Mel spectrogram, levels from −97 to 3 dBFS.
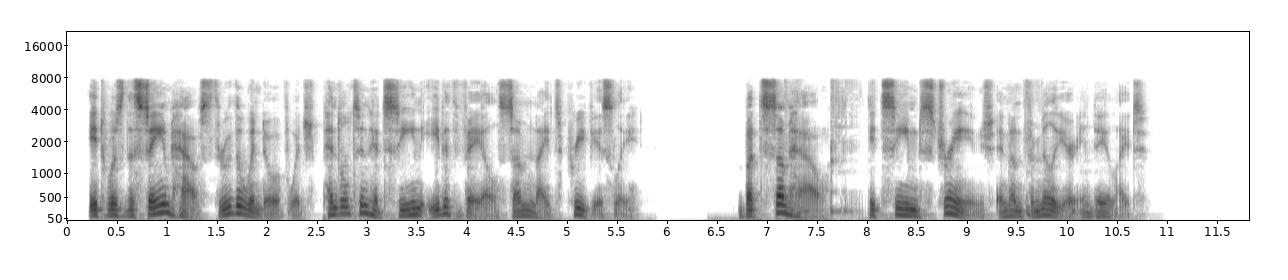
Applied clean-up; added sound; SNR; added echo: neural mask model DeepFilterNet 3.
